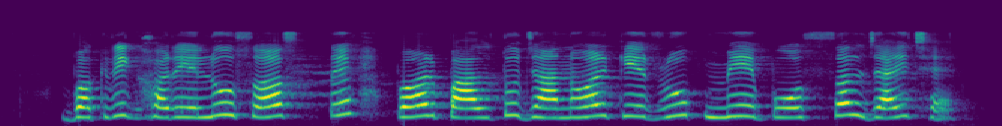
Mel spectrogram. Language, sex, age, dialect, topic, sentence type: Maithili, female, 46-50, Eastern / Thethi, agriculture, statement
